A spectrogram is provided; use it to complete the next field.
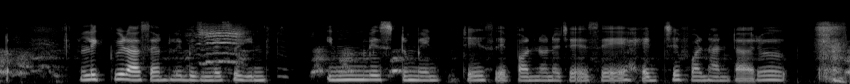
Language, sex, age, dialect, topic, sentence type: Telugu, male, 18-24, Telangana, banking, statement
